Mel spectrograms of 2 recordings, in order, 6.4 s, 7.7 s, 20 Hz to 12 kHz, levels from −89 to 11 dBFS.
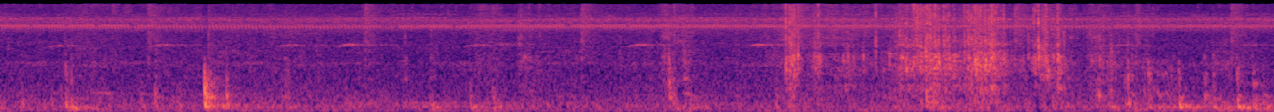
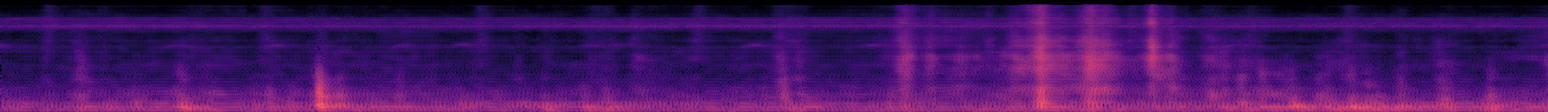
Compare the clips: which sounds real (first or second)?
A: first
